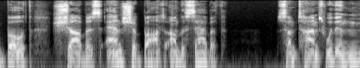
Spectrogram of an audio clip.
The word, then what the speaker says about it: Shabbat: An example is Shabbat, Sabbath, with the accent on the second syllable.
